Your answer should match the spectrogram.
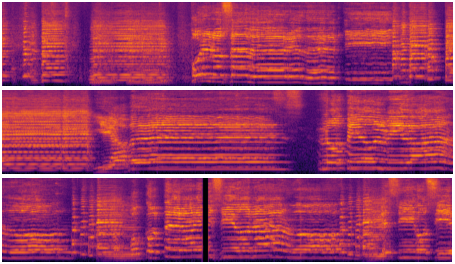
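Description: Gabbanelli button accordion playing a solo instrumental norteño passage, sustained chords and quick melodic runs, with no singing. There is a brief pause in the playing about fifteen seconds in.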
